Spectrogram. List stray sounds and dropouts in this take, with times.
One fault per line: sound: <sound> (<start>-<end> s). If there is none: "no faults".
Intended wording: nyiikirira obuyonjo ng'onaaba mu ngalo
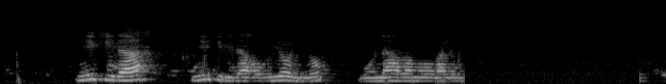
no faults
